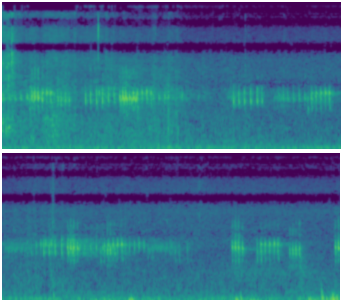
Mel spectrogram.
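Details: Frogs calling in spaced bursts of pulsed, rattling croaks with short gaps between, a quieter stretch midway and faint low background noise.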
